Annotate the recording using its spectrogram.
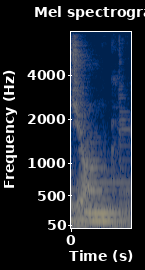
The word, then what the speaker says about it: Jung: I like this quote by Carl Jung. That's how it's pronounced.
